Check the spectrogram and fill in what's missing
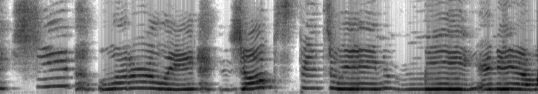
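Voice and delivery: high, loud, drawn-out amazement; worked-up storyteller at the climax; incredulous outburst. Real, not acted. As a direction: stretch it out high and loud, nearly laughing. Incredulous, laughing climax of her story.

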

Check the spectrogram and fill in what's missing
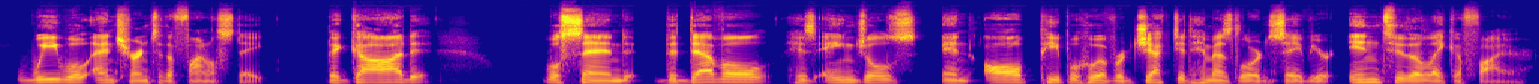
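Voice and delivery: ordinary delivery

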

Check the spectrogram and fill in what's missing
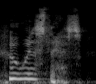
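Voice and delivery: hushed, high-pitched mock astonishment; shocked disciples. Disciples asking who commands wind and waves, retold shock. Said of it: "the disciples were shocked and said".

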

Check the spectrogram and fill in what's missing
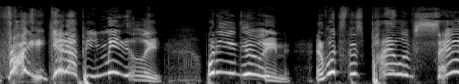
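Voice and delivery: high-pitched, indignant mother voice; scolding mom. Acted. Mom ordering Froggy off the floor, high and scolding.

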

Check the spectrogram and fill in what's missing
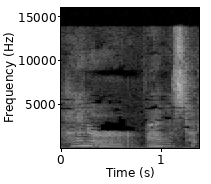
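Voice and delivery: soft Southern mimicry, T dropped; imitated Southern accent. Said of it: "doesn't say the T in the words".

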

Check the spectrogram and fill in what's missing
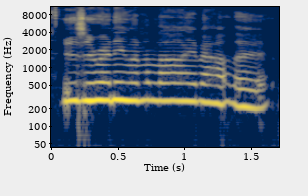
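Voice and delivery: a hint of a distant call; calling out from a boat. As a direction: call out across dark water. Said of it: "like that boat in Titanic".

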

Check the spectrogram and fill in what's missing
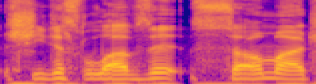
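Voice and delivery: ordinary talk

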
